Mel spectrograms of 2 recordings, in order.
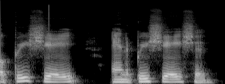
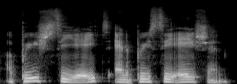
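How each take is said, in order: First: Both words have a sharp sh sound. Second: Both words have a soft s sound. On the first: The speaker calls it right. "So appreciate and appreciation" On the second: The speaker calls it wrong. "not appreciate and appreciation"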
